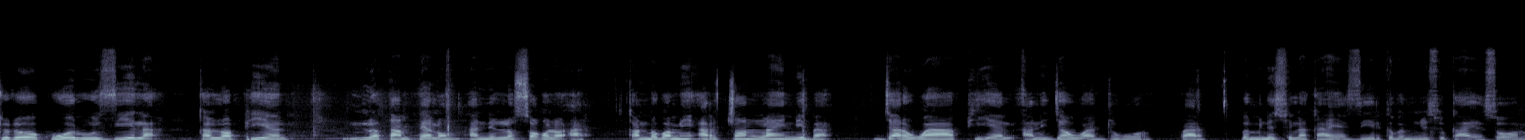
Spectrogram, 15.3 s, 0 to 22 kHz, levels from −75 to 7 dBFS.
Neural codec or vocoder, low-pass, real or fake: codec, 44.1 kHz, 7.8 kbps, Pupu-Codec; 14.4 kHz; fake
